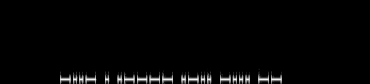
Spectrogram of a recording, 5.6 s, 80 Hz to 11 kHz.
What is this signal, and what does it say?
Morse code, heard as a keyed tone, about 25 wpm, 700 Hz. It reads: XE1LBM
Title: DXCC-100 Call Signs - 6 Characters - Repeated 2x - 25wpm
